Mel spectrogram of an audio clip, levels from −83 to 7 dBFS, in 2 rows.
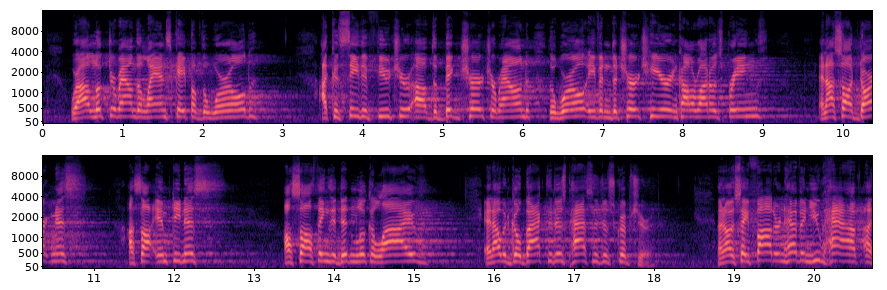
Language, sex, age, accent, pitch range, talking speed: English, male, 40-59, American, 215-250 Hz, 180 wpm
